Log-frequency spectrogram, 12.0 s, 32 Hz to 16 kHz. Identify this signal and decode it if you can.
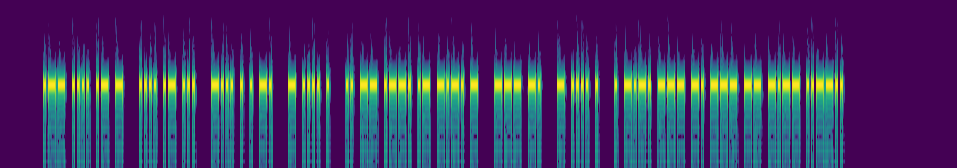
Morse code, heard as a keyed tone, about 37 wpm, 700 Hz. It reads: WHAT HAS BEEN THE IMPACT ON THE ECONOMY?
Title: Sentences from Top 1000 Words - Review Part 6 - 40wpm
